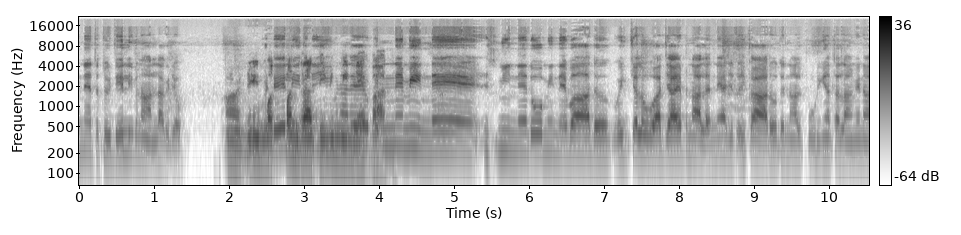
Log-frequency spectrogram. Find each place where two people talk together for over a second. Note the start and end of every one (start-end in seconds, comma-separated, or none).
2.6-4.2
